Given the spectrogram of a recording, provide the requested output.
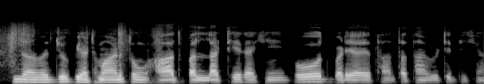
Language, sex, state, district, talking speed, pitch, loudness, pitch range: Garhwali, male, Uttarakhand, Uttarkashi, 175 wpm, 105 Hz, -17 LUFS, 105-110 Hz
